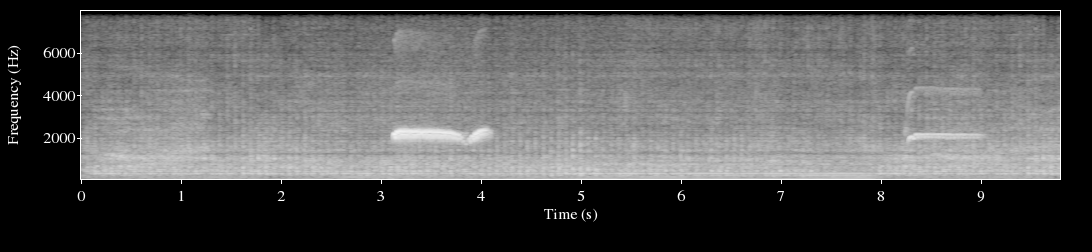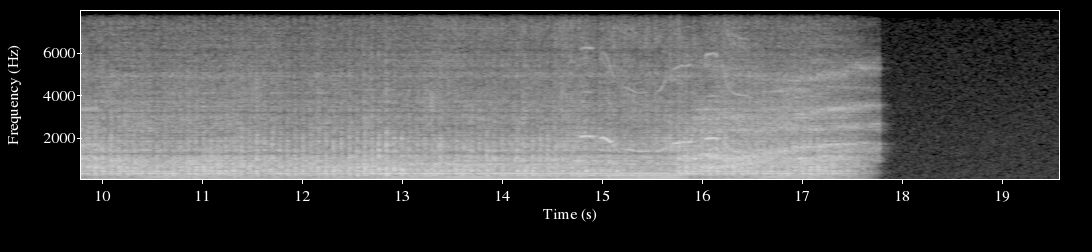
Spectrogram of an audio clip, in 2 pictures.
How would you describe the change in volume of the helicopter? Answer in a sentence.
The loudness of the helicopter stays about the same.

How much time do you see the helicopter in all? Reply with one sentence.
The helicopter can be heard for 18 seconds in total.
